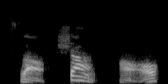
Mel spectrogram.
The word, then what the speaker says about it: 早上好: Y aprendimos en los videos que la pronunciación de la Z es como o se asemeja al sonido zumbante de una abeja, ¿sí? Z, z, zao, zao, shang, hao, ¿sí?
